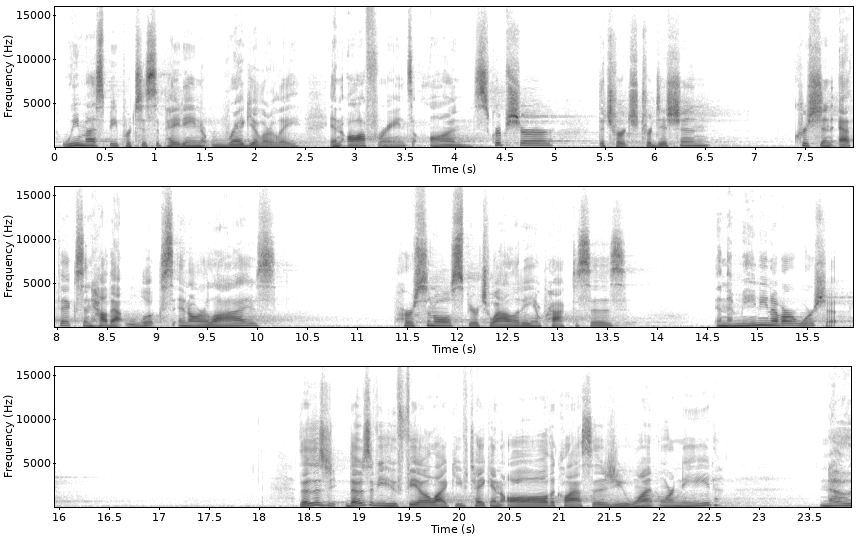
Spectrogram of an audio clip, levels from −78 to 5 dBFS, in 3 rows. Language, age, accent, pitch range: English, 50-69, American, 170-205 Hz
